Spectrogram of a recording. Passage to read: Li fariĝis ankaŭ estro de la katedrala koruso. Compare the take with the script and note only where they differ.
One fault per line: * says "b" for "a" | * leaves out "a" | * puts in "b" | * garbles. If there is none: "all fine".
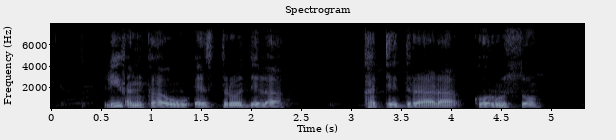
* leaves out "fariĝis"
